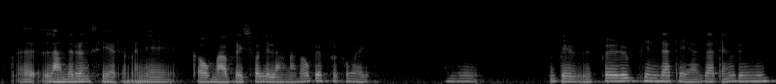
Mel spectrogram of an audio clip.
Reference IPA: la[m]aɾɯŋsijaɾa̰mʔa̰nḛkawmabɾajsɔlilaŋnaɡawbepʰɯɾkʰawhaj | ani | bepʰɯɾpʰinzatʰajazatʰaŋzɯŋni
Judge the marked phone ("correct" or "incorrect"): incorrect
